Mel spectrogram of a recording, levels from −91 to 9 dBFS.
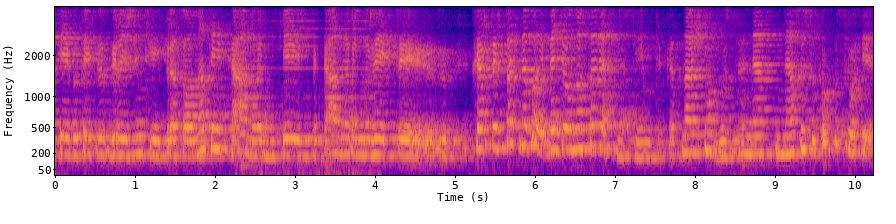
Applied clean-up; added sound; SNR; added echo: neural separator model SepFormer DNS4.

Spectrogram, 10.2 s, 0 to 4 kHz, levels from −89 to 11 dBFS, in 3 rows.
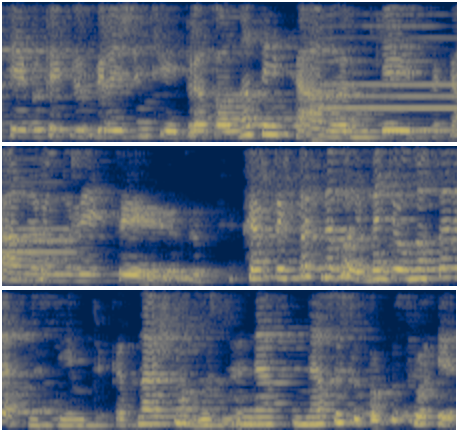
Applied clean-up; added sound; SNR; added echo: classical method WPE with log-MMSE.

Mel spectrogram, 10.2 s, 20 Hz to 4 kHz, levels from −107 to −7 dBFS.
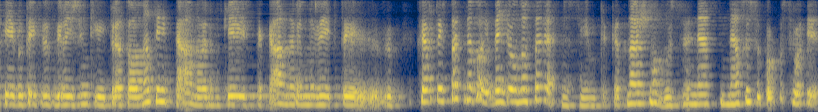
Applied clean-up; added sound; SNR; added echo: neural mask model DeepFilterNet 3.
